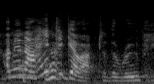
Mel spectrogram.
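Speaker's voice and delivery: usual speaking voice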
